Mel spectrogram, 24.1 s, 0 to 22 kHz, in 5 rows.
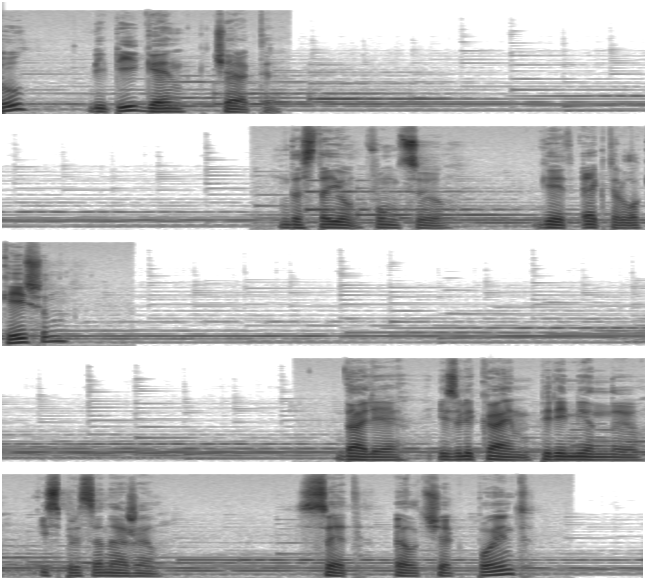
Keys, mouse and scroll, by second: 0.0-1.4 typing, 2.2 Return, 3.0-4.1 drag, 4.9-5.6 right drag, 7.5 right click, 9.5-13.2 typing, 14.4-16.3 drag, 18.6-20.1 drag, 21.8-23.7 typing.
